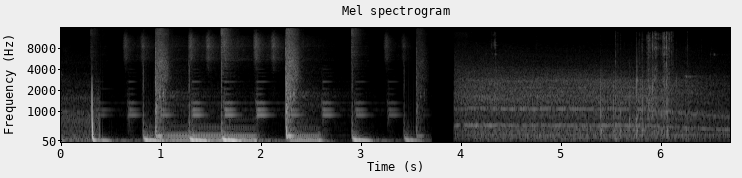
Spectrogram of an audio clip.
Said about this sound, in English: Good morning, and welcome to the Black Mesa Transit System. This automated train is provided for the security and convenience of the Black Mesa Research Facility personnel.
